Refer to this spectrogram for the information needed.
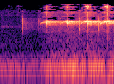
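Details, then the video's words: Male bar-winged prinia, known as prenjak sawah, delivering dense rapid-fire ngebren trilling for a bird-training master track. A short high chip opens, followed by an unbroken high-pitched rattling trill. "MASTERAN BURUNG PRENJAK SAWAH GACOR, NGEBREN TEMBAKAN RAPAT SUPER ISTIMEWAH"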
